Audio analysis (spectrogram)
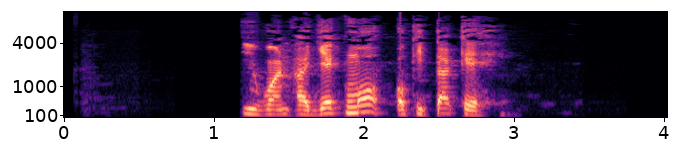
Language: Orizaba Nahuatl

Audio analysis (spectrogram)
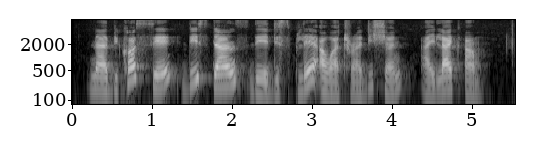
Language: Nigerian Pidgin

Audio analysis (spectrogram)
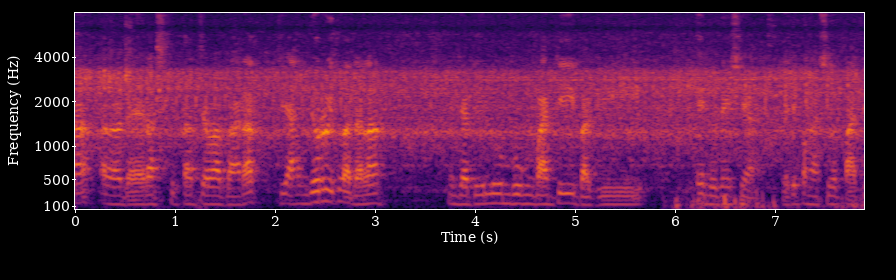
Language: Indonesian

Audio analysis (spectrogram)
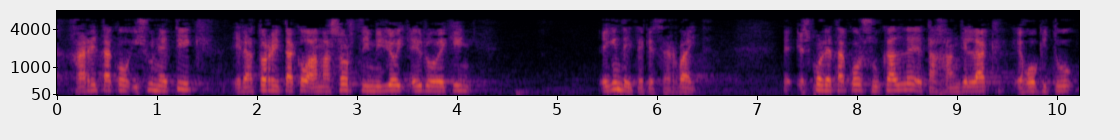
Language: Basque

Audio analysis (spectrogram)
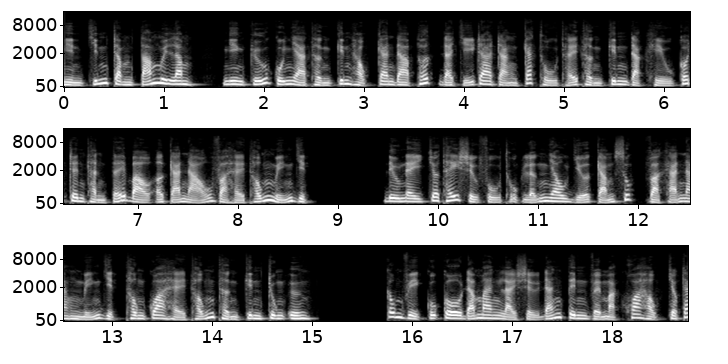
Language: Vietnamese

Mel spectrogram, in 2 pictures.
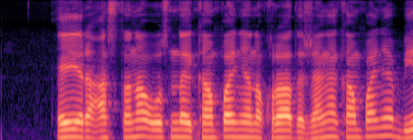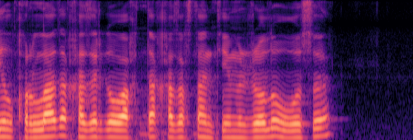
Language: Kazakh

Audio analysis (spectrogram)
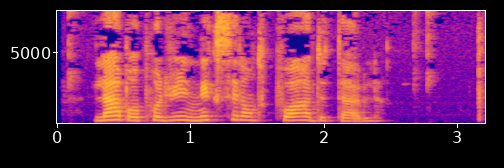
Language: French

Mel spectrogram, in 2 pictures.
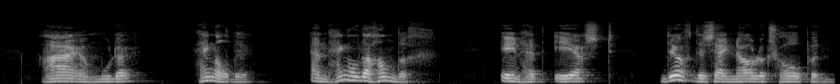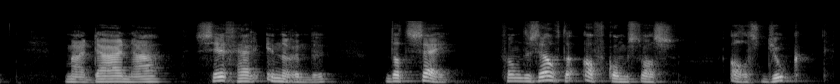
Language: Dutch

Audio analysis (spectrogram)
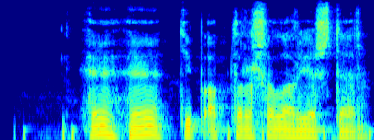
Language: Bashkir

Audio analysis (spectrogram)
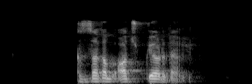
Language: Uzbek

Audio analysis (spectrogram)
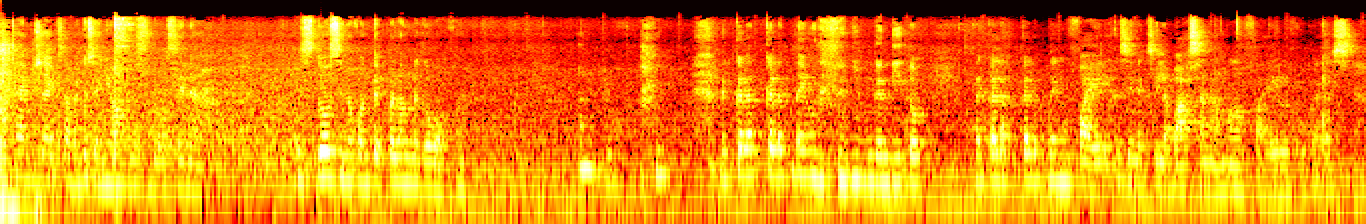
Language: Filipino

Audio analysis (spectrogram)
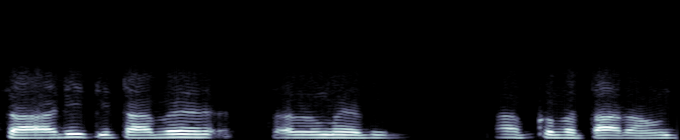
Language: Urdu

